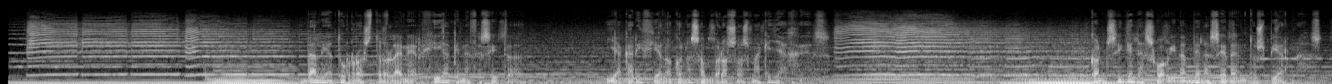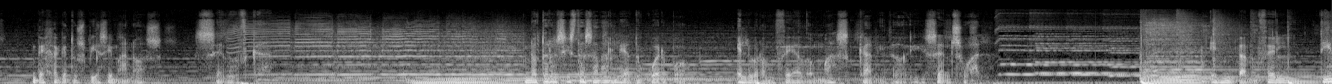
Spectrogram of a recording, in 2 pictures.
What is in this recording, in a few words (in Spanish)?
Publicidad Radio voces comerciales musica; Dancel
